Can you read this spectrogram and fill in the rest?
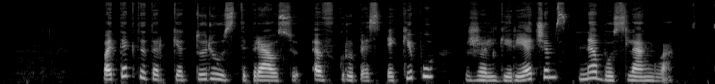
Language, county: Lithuanian, Kaunas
